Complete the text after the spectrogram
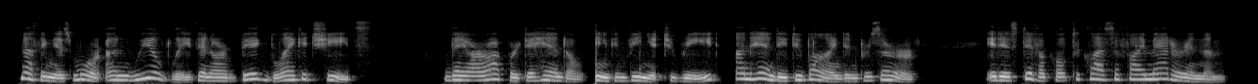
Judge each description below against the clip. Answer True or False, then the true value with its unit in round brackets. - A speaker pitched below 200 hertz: True (190 Hz)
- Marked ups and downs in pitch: True (5.7 semitones)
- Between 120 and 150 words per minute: True (145 wpm)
